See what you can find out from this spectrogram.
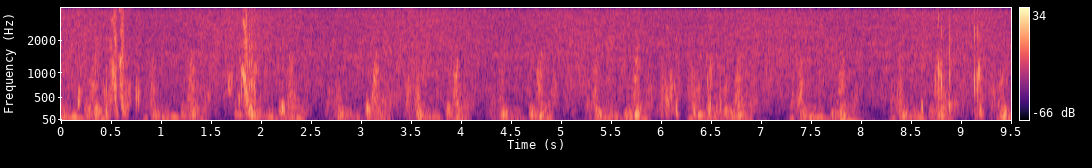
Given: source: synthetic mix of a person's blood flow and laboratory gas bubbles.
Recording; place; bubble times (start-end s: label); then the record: Doppler ultrasound of blood flow; precordium
0.14-0.32 s: bubbles
0.39-0.70 s: bubbles
0.73-0.80 s: bubbles
1.66-2.00 s: bubbles
5.98-6.20 s: bubbles
6.28-6.38 s: bubbles
6.43-6.69 s: bubbles
8.56-8.65 s: bubbles
8.71-8.92 s: bubbles
9.09-9.27 s: bubbles
From the record:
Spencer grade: 2 (many but less than half of the cardiac periods contain bubble signals, singularly or in groups); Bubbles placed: only in the low amplitude regions of the cardiac cycle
